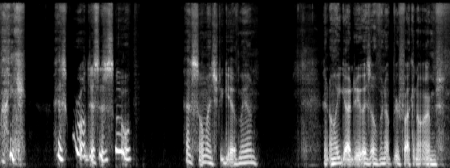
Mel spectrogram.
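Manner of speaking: crying through the words. A speaker addressing listeners, openly crying while speaking. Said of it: "I'm crying".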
